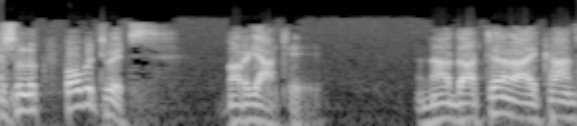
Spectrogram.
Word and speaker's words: Moriarty: Dear me, I have so much trouble with my name. People will either misspell it or mispronounce it. I'm afraid I'll have to begin calling it the way it looks.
